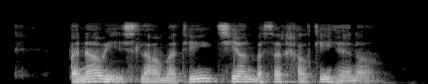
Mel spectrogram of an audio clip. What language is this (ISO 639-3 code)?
ckb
